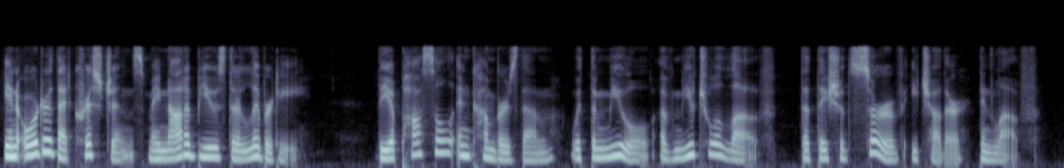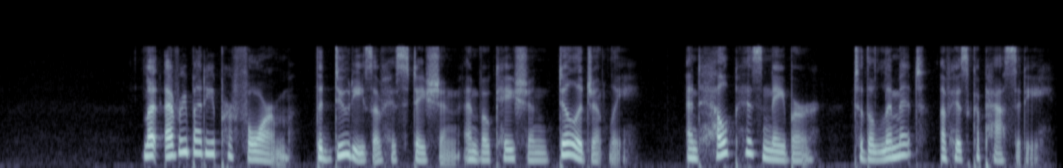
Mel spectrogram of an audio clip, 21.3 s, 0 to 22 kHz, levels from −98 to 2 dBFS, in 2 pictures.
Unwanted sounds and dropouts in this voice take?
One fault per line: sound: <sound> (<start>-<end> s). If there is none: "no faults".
no faults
